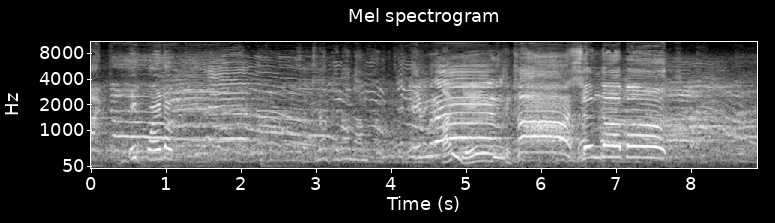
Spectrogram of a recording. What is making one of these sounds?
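A crowd of men chants and shouts loudly in a large echoing hall.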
